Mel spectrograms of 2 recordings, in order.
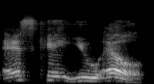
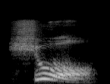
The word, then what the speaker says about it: school: School is spelled S-K-U-L. School. School. Not shul. Ooh. Shul. You English professors. You are not teaching it right.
